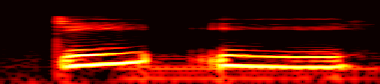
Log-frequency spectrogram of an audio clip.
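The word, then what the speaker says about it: дерево: You know, in the Russian language, the word tree is spelled D-E-R-E-V-O, de-re-vo.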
